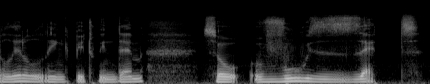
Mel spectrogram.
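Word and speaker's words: vous: Vet. Same thing here. Notice that final S is not pronounced at.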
